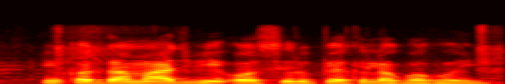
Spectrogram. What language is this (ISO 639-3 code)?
bho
